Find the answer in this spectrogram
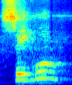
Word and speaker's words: SQL: me here we go SQL normally pronounced sequel which is a bit odd so relational algebra is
